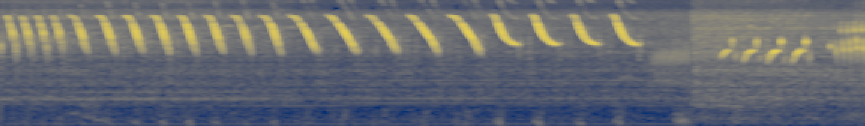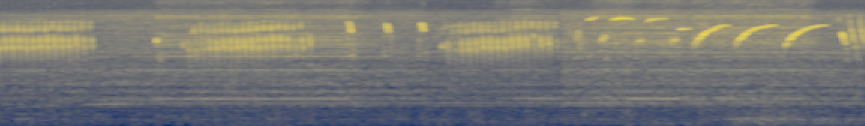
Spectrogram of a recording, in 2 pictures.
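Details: Male canary song to prompt a female to mate and nest: a steady series of falling whistled notes, then a hissy background with short buzzy trills and scattered swooping notes.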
